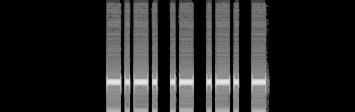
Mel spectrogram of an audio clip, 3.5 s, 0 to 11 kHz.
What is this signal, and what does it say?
Morse code, heard as a keyed tone, about 27 wpm, 800 Hz. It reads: CART
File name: Alphabetical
